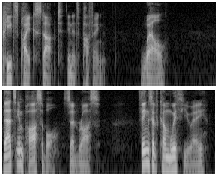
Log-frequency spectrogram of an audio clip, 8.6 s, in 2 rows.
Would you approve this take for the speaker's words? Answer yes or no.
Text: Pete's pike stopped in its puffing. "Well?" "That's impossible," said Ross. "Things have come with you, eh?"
yes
